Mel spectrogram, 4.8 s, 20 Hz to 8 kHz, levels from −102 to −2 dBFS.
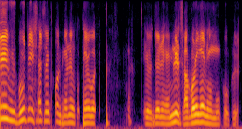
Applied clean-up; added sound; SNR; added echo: neural diffusion model UNIVERSE++.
